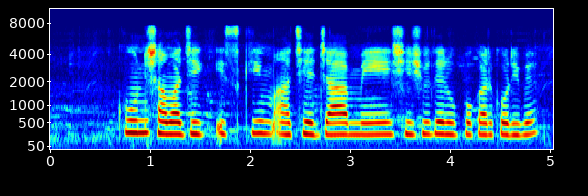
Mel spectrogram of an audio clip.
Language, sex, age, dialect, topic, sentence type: Bengali, female, 18-24, Rajbangshi, banking, statement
